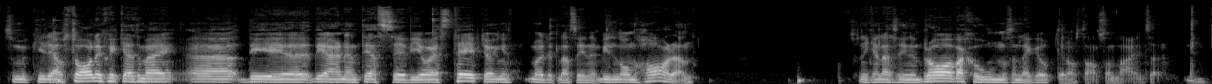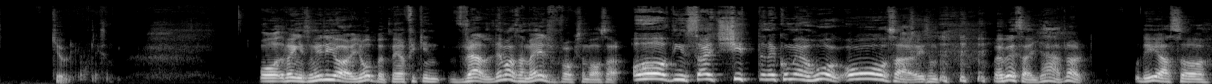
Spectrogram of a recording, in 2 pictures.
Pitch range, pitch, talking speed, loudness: 115-160 Hz, 125 Hz, 225 wpm, -17 LUFS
